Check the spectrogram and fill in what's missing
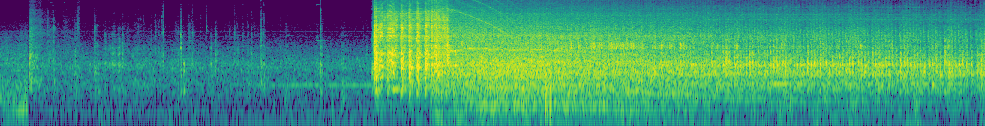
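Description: A car engine with its fuel pump relay removed: soft clicks, then the engine cranks and catches abruptly. It settles into a steady, loud idle that keeps running without stalling.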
